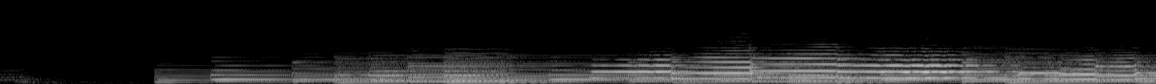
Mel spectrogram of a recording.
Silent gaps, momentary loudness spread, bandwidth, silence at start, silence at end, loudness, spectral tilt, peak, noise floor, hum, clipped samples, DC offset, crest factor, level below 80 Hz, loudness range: none; 14 LU; 4.4 kHz; 1.55 s; 0 s; -27 LUFS; -13 dB/octave; -12 dBFS; -74 dBFS; none; under 0.1%; under 0.1%; 14 dB; -54 dBFS; 12 LU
